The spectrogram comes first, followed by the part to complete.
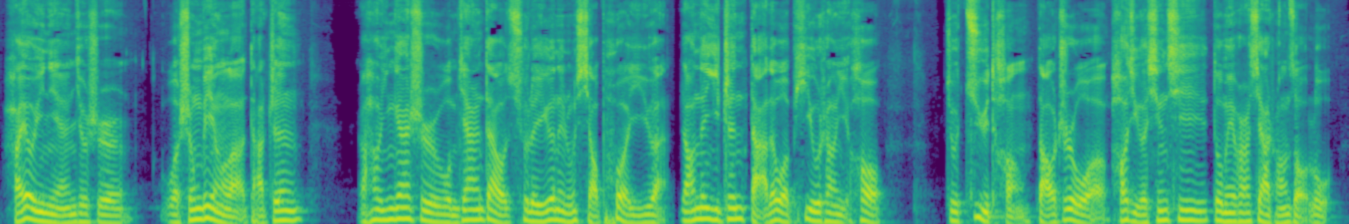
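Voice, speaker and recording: A man's voice: medium pitch, moderate pace, darkish tone. A man from northern China, co-hosting a casual chat and telling stories at length. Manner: storytelling, explains at length. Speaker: podcast co-host.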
